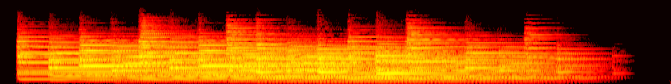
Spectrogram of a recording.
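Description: A slow opening jingle of bell-like chime notes, each struck note ringing on under the next, fading out about nine seconds in.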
